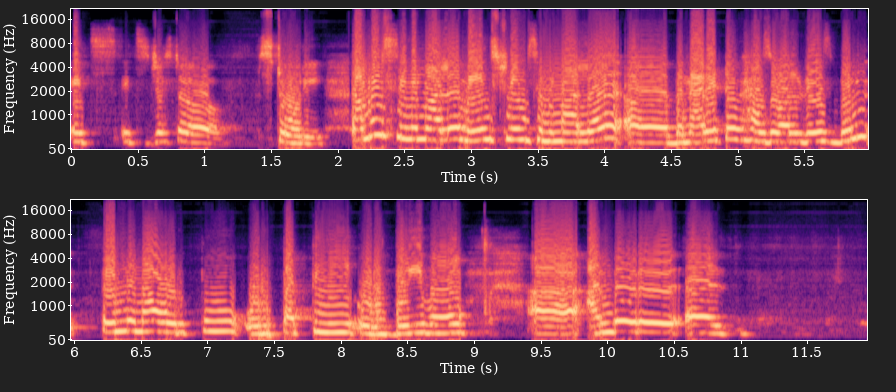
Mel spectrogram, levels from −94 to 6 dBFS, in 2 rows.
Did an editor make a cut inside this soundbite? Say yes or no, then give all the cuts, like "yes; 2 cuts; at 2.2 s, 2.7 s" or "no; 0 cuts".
yes; 1 cut; at 2.1 s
